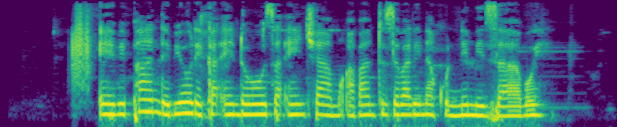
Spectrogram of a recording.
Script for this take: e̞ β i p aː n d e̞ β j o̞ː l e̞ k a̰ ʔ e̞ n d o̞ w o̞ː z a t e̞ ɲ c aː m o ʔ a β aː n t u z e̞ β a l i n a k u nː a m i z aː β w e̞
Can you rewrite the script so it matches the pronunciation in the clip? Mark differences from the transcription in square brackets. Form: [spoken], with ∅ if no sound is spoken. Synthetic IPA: e̞ β i p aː n d e̞ β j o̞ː l e̞ k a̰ ʔ e̞ n d o̞ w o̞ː z a [ʔ] e̞ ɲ c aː m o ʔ a β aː n t u z e̞ β a l i n a k u nː [i] m i z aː β w e̞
